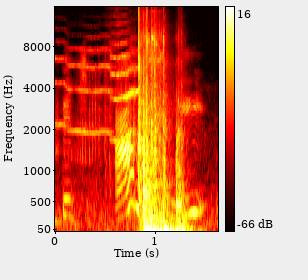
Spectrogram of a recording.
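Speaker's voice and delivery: loud, slow, drawn-out exclamation; slow loud outburst. Real, not acted. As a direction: belt it out slowly for drama. Dramatic story punchline.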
